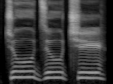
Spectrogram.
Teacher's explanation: All three of these characters are first tones, which means they're high and flat. The key is not to rush it.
